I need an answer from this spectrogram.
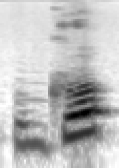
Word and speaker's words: Groenland: connaî tout il dit pourquoi ça me prononcer gros land et ben c'est question de anglais avec et français et c'est Greenland c'est vrai mais français a dit goenland donc des représentants de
